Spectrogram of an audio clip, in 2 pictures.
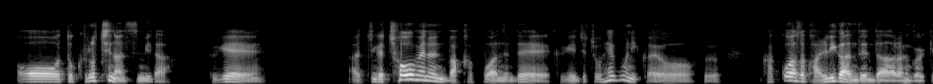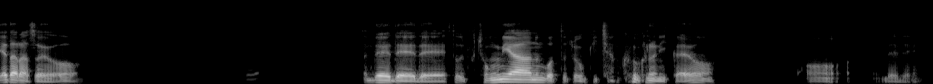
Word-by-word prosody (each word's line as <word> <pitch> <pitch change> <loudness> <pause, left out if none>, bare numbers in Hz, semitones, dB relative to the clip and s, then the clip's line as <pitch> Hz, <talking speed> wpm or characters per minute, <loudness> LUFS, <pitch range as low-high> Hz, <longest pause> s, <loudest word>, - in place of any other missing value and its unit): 어 125 -1 +4
또 - - -4
그렇진 165 +2 0
않습니다. 85 -1 -5 0.3
그게 105 - -1 0.8
아 - - -10
그러니까 125 -1 -3
처음에는 210 -8 +6
막 - - -1
갖고 - - -9
왔는데 85 -3 -2
그게 100 -1 -10
이제 85 - -9
좀 115 +8 -11
해 200 - -1
보니까요. 90 - -6
그 75 -2 -13 0.4
갖고 120 - -4
와서 170 -5 +7
'관리가 150 +3 +5
안 100 - +2
된다.'라는 95 -3 +1
걸 85 +1 -5
깨달아서요. 75 +2 -4 2.9
네네네. 80 -7 -2
또 - - -13
정리하는 110 +1 +1
것도 - - -8
좀 - - -13
귀찮고 - - -13
그러니까요. 85 0 -8 0.9
어 75 -1 -18 0.5
네네. 70 -3 -22
95 Hz, 250 characters per minute, -20 LUFS, 80-125 Hz, 2.9 s, 와서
